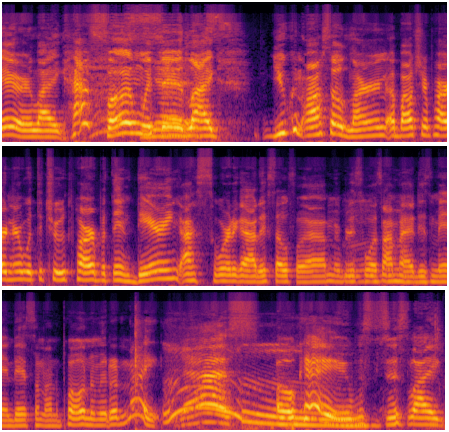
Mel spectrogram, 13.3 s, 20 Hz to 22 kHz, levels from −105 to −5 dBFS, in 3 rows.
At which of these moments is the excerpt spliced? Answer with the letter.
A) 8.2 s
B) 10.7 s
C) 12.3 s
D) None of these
D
